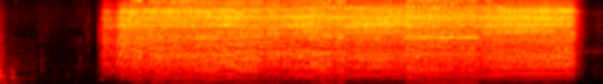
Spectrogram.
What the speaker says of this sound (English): As soon as you hear the drill struggling a little bit, just back out and let the dust clear out of the hole.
